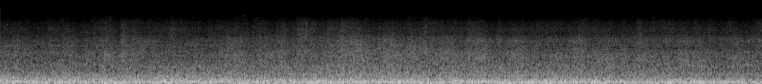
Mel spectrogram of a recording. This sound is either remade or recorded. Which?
recorded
